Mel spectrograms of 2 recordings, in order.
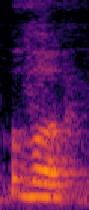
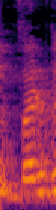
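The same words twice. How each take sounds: First: वर्ब said R-less, like "vub"; correct pronunciation. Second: वर्ब with an audible R before the B; wrong pronunciation. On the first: Teacher correcting pupils' English, वर्ब with silent R. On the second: Teacher showing pupils what to avoid, वर्ब with R sounded. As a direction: let the R be heard in वर्ब. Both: Shown as a demonstration. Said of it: "वर्ब नहीं, वर्ब".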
